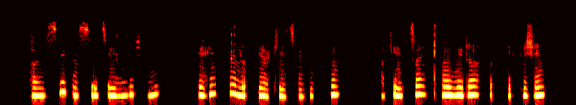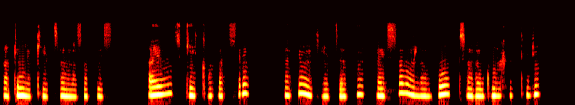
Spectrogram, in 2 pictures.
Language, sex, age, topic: Gamo, female, 25-35, government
